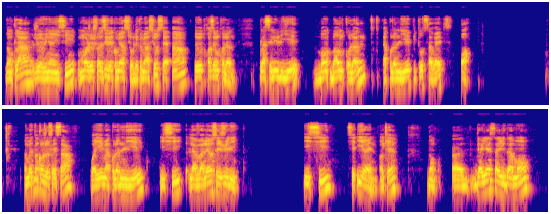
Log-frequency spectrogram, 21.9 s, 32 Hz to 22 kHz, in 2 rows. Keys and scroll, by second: 9.3 3.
